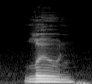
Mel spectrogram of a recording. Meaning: 1. A crazy or deranged person; a lunatic 2. An idler, a lout 3. A boy, a lad 4. A harlot; mistress 5. A simpleton 6. An English soldier of an expeditionary army in Ireland
- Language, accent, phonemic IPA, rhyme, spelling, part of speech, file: English, US, /ˈluːn/, -uːn, loon, noun, En-us-loon.ogg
